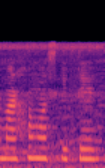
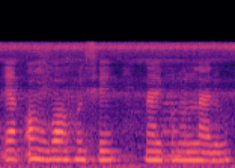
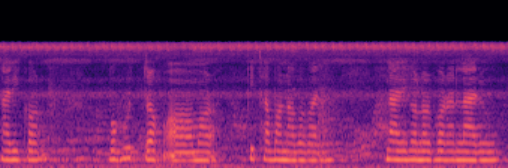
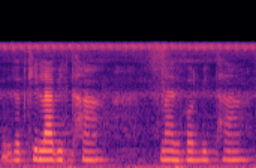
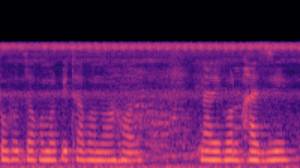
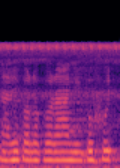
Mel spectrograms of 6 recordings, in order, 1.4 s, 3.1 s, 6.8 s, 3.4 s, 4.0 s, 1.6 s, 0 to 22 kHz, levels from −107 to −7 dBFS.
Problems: background sounds at intervals, background conversations at intervals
